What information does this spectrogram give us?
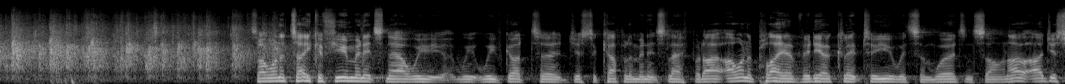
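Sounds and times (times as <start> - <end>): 
audience clapping: 0.0 - 3.2
speech: 2.6 - 10.6.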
